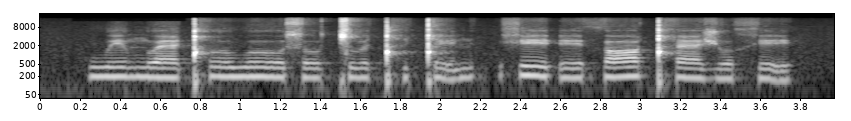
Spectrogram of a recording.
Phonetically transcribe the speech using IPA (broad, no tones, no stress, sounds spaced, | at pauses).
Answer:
w eː ŋʷ æː ǃʰ oː w oː s oː ǀ u ə̯ ǃʰ i ǃ e n | x eː ʔ eː θ ɒː ǃʰ æː ʒ o x e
